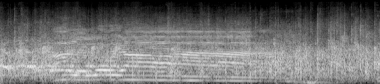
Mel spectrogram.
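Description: A church congregation cheers and applauds for Jesus in a dense, loud wall of clapping and shouting, while a preacher's voice rings out over the crowd.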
